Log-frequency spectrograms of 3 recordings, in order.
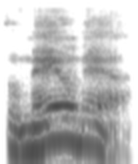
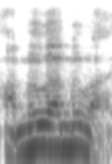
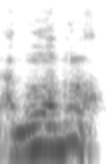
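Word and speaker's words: ʻOumuamua: It was called Umeomea, or Oumuamua, sorry, I mispronounced that, Oumuamua, yes.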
